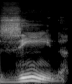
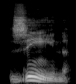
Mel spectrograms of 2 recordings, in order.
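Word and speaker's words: zine: It's pronounced Zen. My fault. I'm sorry. I speak the English language. When I see Z I N E, I think Z, but it's not. It's pronounced with two E's. Zen.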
